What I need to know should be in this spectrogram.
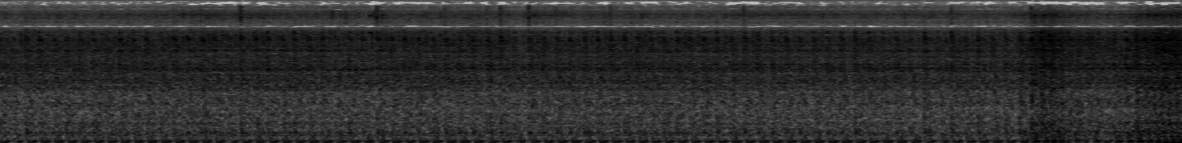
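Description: A motorcycle engine idles with a steady, rapid throb.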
